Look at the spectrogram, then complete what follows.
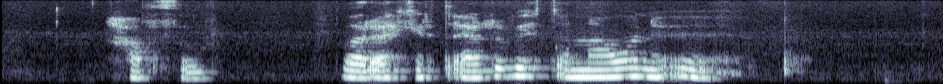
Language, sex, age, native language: Icelandic, female, 11, Icelandic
